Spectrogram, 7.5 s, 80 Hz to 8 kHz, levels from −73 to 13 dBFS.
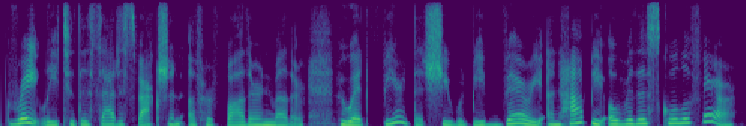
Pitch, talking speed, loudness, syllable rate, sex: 230 Hz, 175 wpm, -19 LUFS, 5.0 syllables/s, female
